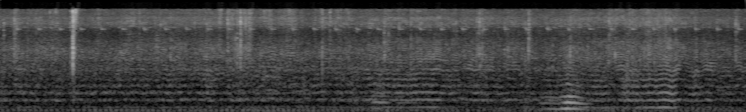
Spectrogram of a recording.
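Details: Steady droning hum of honey bees by a cassava field as their comb is taken, with a wavering pitch and brief louder surges near the end, plus a sharp tap at the start.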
